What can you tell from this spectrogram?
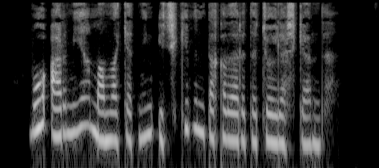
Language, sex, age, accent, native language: Uzbek, female, under 19, Samarqand, Tajik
